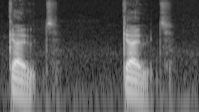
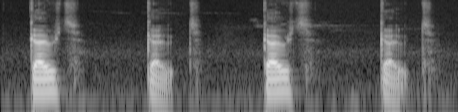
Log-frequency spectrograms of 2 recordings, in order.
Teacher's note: There's a glottal stop between O and T, which is sometimes a bit hard to hear, so I'll do it a few times.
